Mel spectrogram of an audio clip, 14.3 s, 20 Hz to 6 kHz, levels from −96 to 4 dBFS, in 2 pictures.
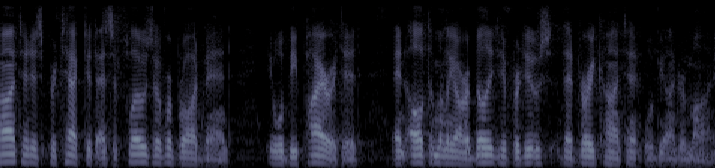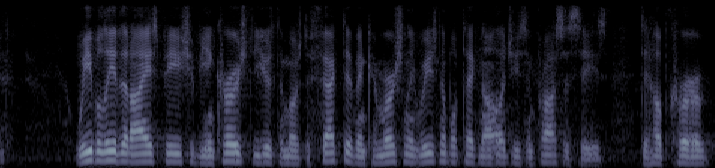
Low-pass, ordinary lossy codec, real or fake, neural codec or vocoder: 5.4 kHz; AAC, 32 kbps; fake; vocoder, 22.05 kHz, 80 mel bands, Vocos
